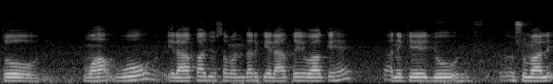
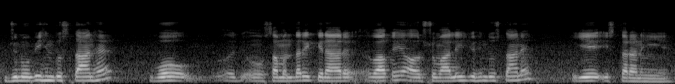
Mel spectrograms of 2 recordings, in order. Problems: none marked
